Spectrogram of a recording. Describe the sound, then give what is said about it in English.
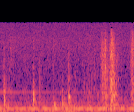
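A door is pushed shut with a few short wooden knocks and clicks, ending in a louder thud and rattle, all over a steady low mechanical hum. “Now shut the door.”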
